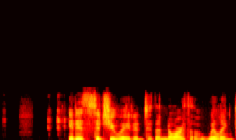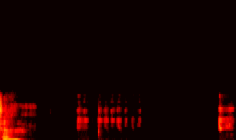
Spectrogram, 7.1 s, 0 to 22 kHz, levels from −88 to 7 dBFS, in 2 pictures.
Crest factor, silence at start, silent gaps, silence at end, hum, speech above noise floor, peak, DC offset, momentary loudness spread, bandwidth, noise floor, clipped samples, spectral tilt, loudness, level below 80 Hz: 20 dB; 0.85 s; 4.10-4.68 s, 4.87-4.98 s, 5.46-5.50 s, 5.66-6.80 s; 0.2 s; none; over 69 dB; -4 dBFS; under 0.1%; 22 LU; 8.2 kHz; under -90 dBFS; under 0.1%; -4 dB/octave; -22 LUFS; -66 dBFS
